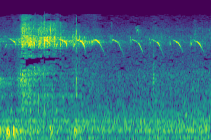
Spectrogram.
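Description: A bird calling outdoors: a short harsh note, then a fast, even series of high chirps at about five a second.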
